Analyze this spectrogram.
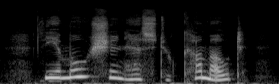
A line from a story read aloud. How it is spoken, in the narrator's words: said gently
